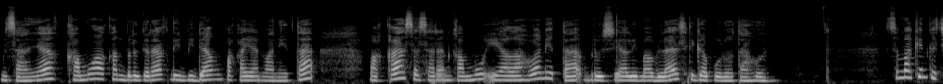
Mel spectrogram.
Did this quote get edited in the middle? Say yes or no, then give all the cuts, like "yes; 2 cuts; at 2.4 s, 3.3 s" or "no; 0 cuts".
yes; 1 cut; at 6.9 s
